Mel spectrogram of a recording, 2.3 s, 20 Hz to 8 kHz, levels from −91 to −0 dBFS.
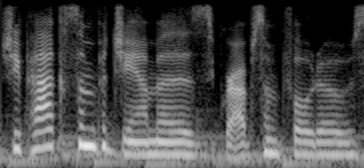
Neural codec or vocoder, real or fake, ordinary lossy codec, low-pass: none; real; Opus, 64 kbps; 7.2 kHz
